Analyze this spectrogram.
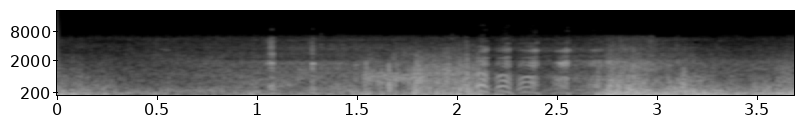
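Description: A middle-aged man laughs close by.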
